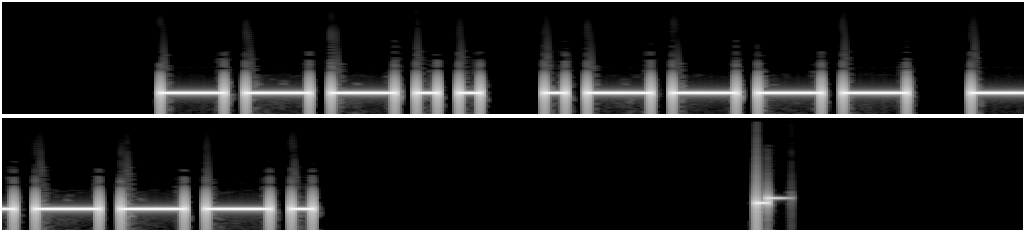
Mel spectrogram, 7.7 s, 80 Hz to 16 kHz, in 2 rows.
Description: Morse code, heard as a keyed tone, about 15 wpm, 700 Hz. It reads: 819
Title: Numbers - 3-Digit 15wpm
